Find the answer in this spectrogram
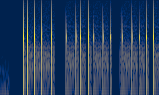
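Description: Texting-app keyboard typing sound: a quick, irregular run of short identical electronic beeps, one per typed character, starting about a third of a second in.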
